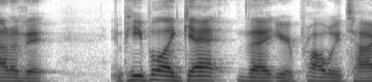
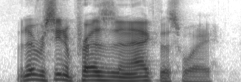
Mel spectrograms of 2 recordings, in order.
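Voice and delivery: plain

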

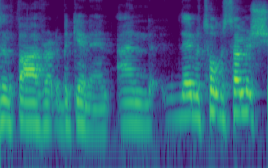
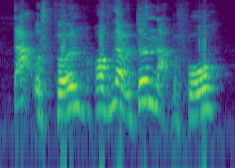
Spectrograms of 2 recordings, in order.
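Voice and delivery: heavily exaggerated, thick British accent; 6 semitones higher, 5 dB louder than usual. Quoting Gale after the party runs through a wall, exaggerated British Gale impression. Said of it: "the most British accent I could do".

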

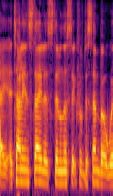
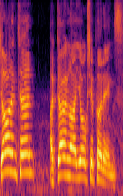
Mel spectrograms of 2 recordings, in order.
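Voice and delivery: high, loud shouting; 8 semitones higher, 3 dB louder than usual. Repeating a confession after being dared to say it again: shouting it out. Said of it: "I'm gonna shout it out".

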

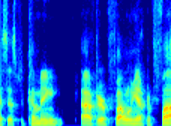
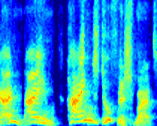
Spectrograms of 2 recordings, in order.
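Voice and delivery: very high, slow, swooping, stretched-out sing-song cartoon voice; 5 dB louder than usual. Describing a cartoon character to others: Doofenshmirtz voice. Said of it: "And that's how he talks".

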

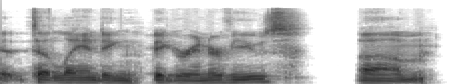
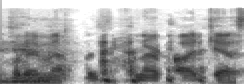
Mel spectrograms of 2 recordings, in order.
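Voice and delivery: normal talking voice

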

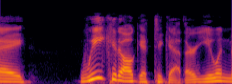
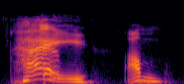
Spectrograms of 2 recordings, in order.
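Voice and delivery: put-on halting actor voice, higher pitch; 4 semitones higher than usual. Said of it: "You also lost your Christopher Walken impression".

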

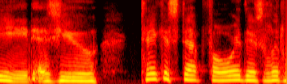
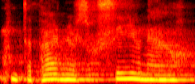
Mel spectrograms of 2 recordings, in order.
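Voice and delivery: echoey, pitched-up announcement voice; 5 semitones higher than usual. Narrating the receptionist at the desk looking up from her reading, in an echoing voice. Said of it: "in an echoing voice says".

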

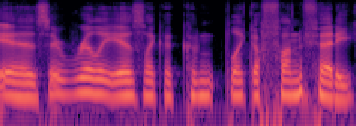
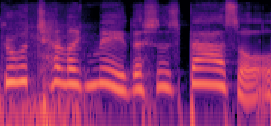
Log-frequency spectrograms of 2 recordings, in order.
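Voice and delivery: lofty, royal put-on manner, pitched a touch higher; 8 semitones higher than usual. Doing a joke impression about basil, the Queen impression. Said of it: "That's my impression of the queen".

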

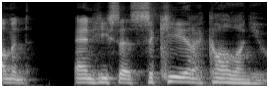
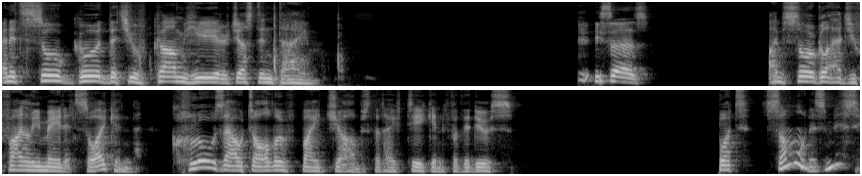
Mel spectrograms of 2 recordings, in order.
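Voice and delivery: smug, smirking villain voice. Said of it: "he's got this shit-eating smile on his face".

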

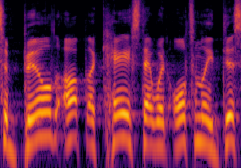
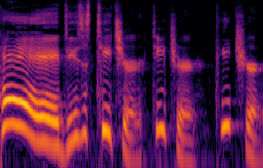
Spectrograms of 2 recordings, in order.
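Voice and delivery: mock gushing, flattering, over-friendly, slow and sing-song. Retelling how the questioner greets jesus, imitating an overly friendly greeting. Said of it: "He kinda comes up really friendly".

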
